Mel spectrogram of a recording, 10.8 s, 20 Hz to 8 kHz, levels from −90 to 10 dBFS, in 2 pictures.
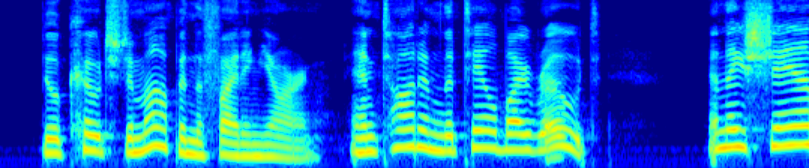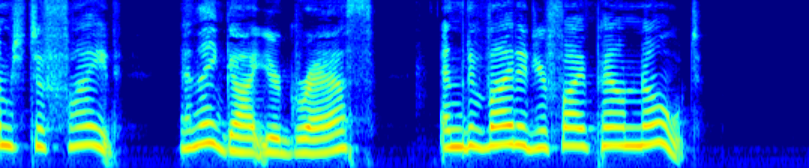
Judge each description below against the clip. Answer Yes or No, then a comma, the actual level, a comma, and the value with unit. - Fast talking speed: No, average, 170 wpm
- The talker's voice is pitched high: Yes, very high, 270 Hz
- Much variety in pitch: Yes, wide, 6.1 semitones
